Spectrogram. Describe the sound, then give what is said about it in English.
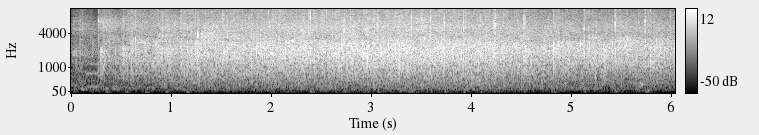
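An audience at a Sydney Film Festival event at the Apple Store, Sydney, breaks into sustained applause welcoming guests Sean Baker and the moderator from SBS, a dense wash of many hands clapping that swells quickly within the first second and holds steady and loud throughout, with no talking over it. “Would you please join me in welcoming our guests, Sean Baker, and this afternoon's moderator, Sandy George from SBS.”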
